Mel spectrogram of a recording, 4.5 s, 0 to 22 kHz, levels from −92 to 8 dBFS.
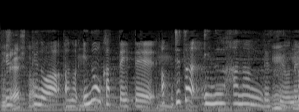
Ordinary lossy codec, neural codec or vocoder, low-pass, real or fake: none; none; 7.2 kHz; real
